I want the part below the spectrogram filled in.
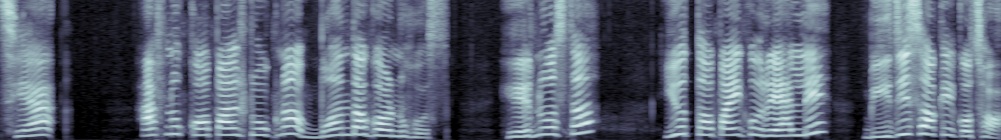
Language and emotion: Nepali, disgusted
